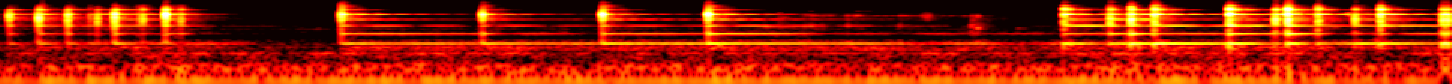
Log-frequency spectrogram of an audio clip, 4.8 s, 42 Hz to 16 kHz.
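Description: An empty, clear stemmed wine glass with a thin, hollow bowl is tapped with long acrylic nails. A quick flurry of bright clicks comes first, then four spaced taps that each leave a steady, pure ringing tone near 700 Hz with higher overtones. It ends in another rapid burst of tapping over the ringing.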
